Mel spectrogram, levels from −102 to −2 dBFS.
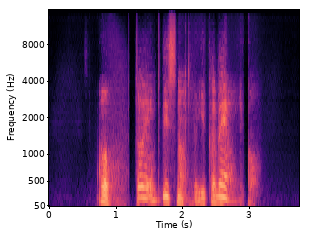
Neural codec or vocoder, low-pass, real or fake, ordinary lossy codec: codec, 44.1 kHz, 0.9 kbps, DAC; 14.4 kHz; fake; none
